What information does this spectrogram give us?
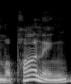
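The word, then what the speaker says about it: Mponeng: the deepest mine in the world is the maponing gold mine in south africa and that is spelled m-p-o-n-e-n-g and uh i think that was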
